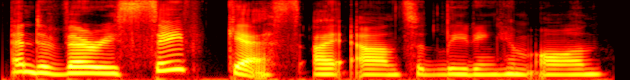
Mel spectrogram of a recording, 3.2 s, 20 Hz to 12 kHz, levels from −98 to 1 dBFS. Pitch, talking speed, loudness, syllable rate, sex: 215 Hz, 190 wpm, -20 LUFS, 5.4 syllables/s, female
